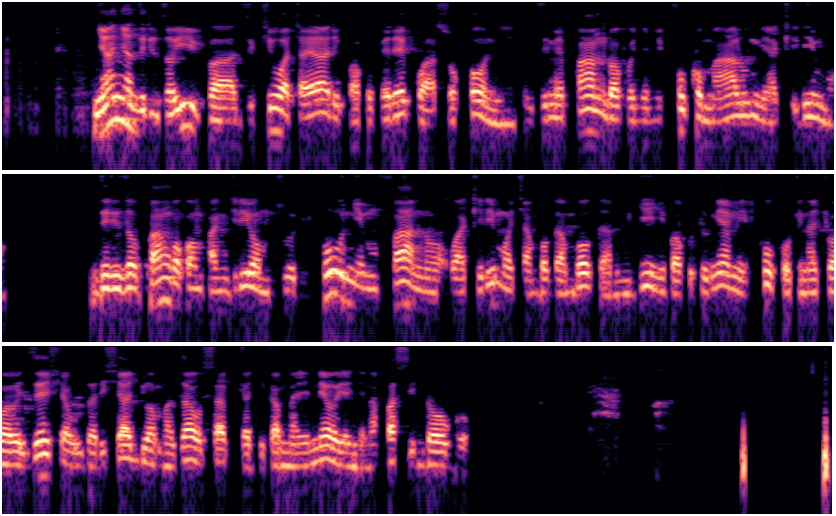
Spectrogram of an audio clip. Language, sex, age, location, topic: Swahili, male, 25-35, Dar es Salaam, agriculture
